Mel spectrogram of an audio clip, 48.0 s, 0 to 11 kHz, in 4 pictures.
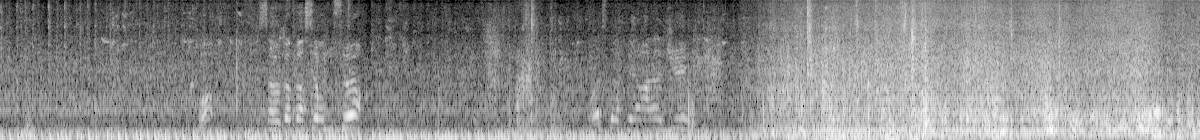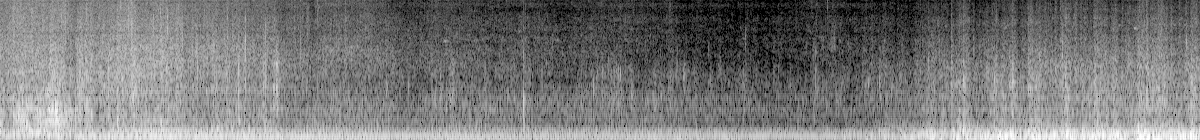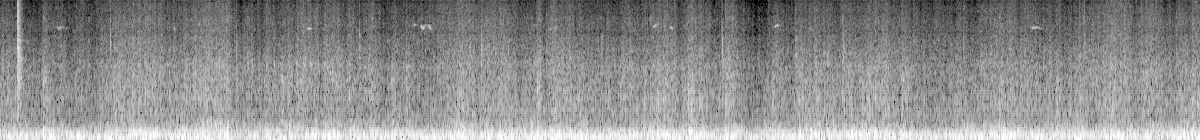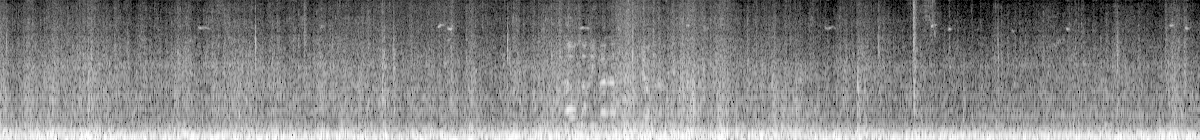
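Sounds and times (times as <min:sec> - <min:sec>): engine humming: 0:00.0 - 0:48.0
rough low engine rumble: 0:00.0 - 0:48.0.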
